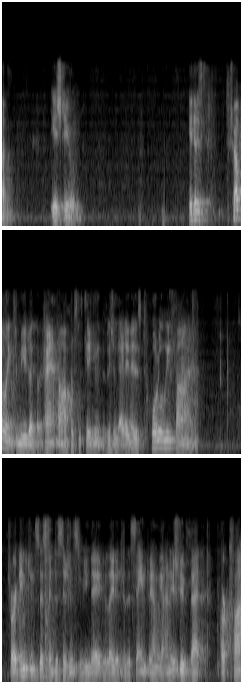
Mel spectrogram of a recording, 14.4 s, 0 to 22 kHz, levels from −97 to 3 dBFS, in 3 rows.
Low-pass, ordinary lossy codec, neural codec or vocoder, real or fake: 7.2 kHz; Opus, 16 kbps; codec, 24 kHz, 1.5 kbps, HILCodec; fake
